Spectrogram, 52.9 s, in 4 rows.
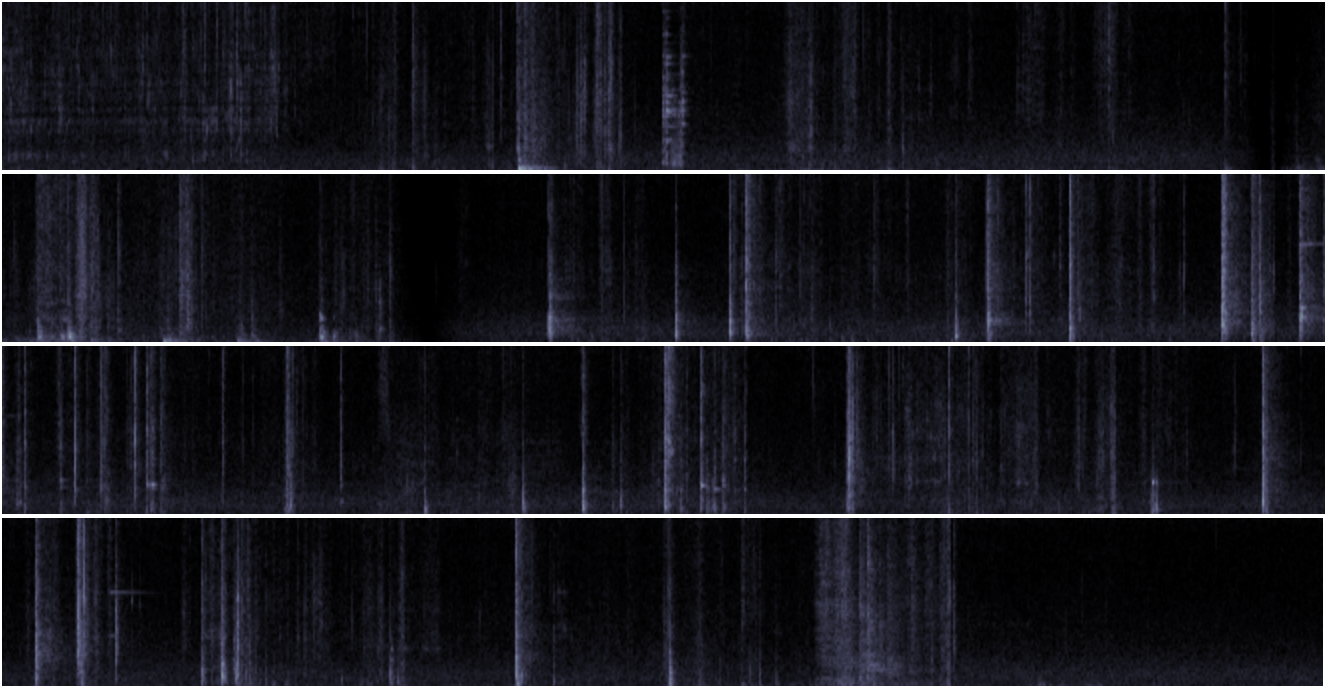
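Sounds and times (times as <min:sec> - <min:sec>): axe chops splitting wood: 0:18.7 - 0:19.0, 0:25.4 - 0:26.7, 0:34.9 - 0:35.2, 0:39.0 - 0:39.4, 0:40.0 - 0:40.7, 0:44.8 - 0:45.2.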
